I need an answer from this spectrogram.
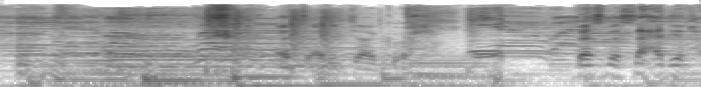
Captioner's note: laugh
